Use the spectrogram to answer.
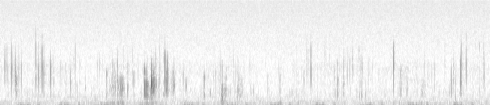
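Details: Loud bowel sounds (borborygmi) from the belly while a huge meal digests: continuous low gurgling and bubbling with frequent short squelches.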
